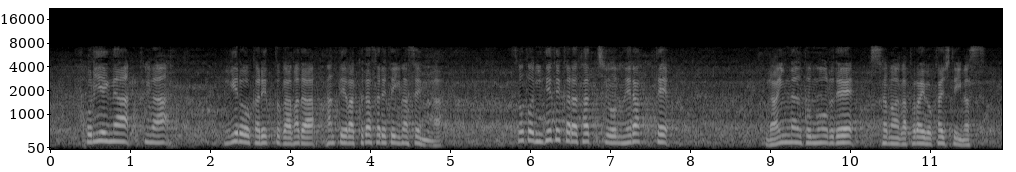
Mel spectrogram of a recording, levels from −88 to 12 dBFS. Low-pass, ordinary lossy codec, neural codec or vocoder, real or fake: 7.2 kHz; none; codec, 16 kHz, 4 kbps, FunCodec, trained on LibriTTS, 50 frames a second; fake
